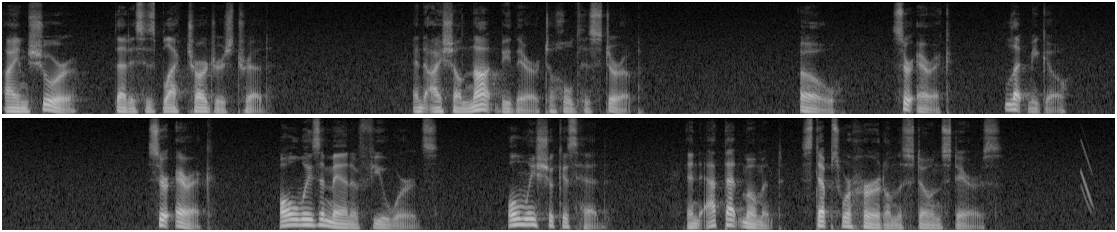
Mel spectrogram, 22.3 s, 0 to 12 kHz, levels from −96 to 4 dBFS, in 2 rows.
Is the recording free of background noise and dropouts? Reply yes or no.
no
